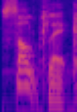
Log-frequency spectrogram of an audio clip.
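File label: "salt lick", British English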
